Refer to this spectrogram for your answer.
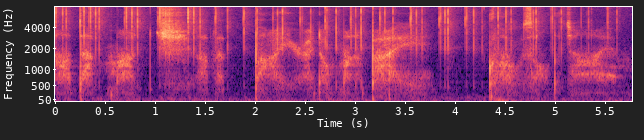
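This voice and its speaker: The speech is a whisper, delivered at a very slow pace. There is noticeable background noise. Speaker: ASMR creator. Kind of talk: ASMR this-or-that answers, casual talk. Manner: whispered, soft-spoken.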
